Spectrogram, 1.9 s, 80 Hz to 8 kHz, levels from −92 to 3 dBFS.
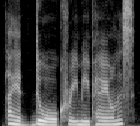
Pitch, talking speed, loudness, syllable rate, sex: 205 Hz, 130 wpm, -16 LUFS, 5.5 syllables/s, female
